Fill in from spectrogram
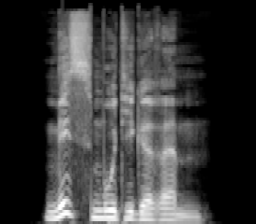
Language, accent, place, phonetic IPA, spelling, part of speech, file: German, Germany, Berlin, [ˈmɪsˌmuːtɪɡəʁəm], missmutigerem, adjective, De-missmutigerem.ogg
- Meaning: strong dative masculine/neuter singular comparative degree of missmutig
